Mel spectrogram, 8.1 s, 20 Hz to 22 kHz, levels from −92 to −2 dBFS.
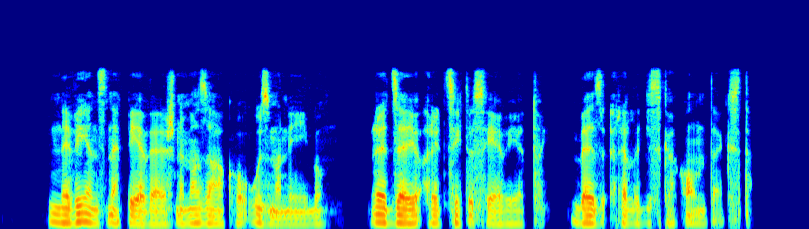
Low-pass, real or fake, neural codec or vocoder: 7.2 kHz; fake; codec, 16 kHz, 8 kbps, FreqCodec, larger model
